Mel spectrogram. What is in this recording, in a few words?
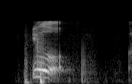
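"re4", Mandarin Chinese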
